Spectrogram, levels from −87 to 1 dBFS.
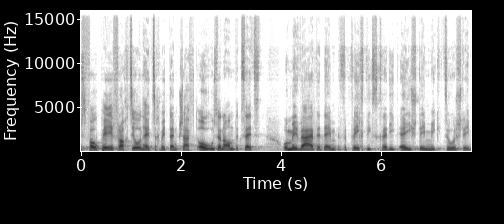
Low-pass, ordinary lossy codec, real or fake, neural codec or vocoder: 14.4 kHz; Opus, 32 kbps; real; none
